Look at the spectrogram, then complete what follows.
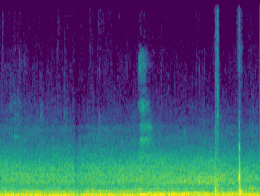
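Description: Steady outdoor noise, a low rumble with a hiss above it, with two short clicks about four and five seconds in.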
